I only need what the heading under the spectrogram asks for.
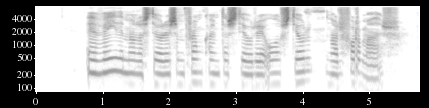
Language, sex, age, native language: Icelandic, female, 14, Polish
